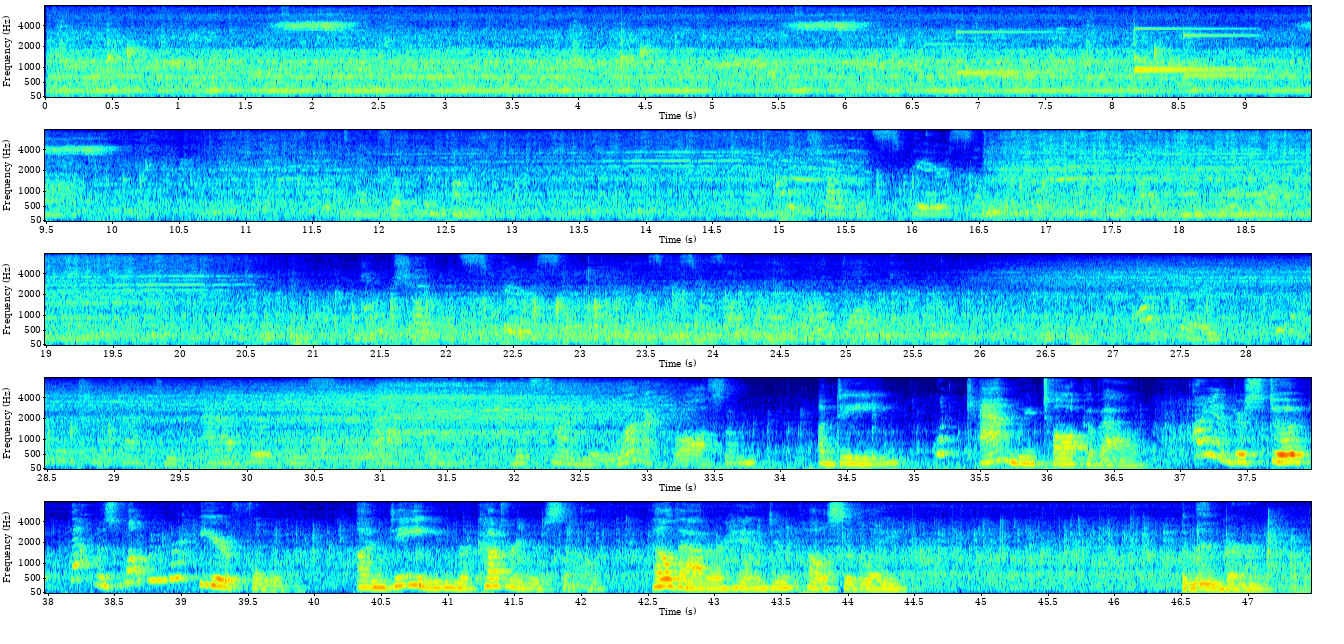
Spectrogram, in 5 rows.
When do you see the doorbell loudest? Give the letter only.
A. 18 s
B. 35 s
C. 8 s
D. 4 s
C.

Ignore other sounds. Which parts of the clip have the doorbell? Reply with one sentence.
The doorbell can be heard from 6.7 to 9.2 s.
